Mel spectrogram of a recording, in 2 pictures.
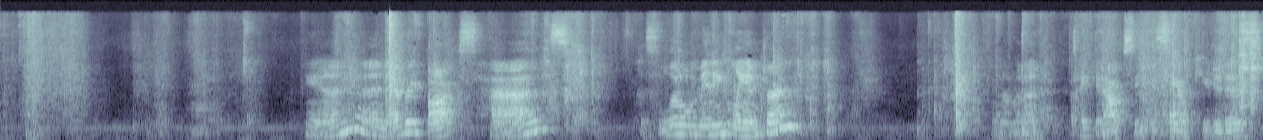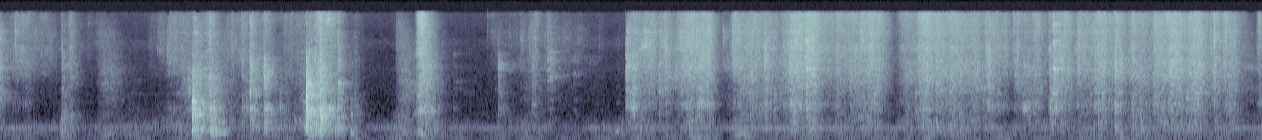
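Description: Cardboard and paper packaging rustle and crinkle as they are handled.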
